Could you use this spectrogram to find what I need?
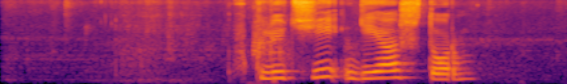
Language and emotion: Russian, neutral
